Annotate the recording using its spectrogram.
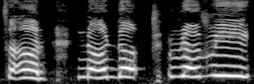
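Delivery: a frightened student revealing who he is; anxious boy. Acted. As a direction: force the name out, panicked. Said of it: "அந்த சிறுவன் பதட்டத்துடன்".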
